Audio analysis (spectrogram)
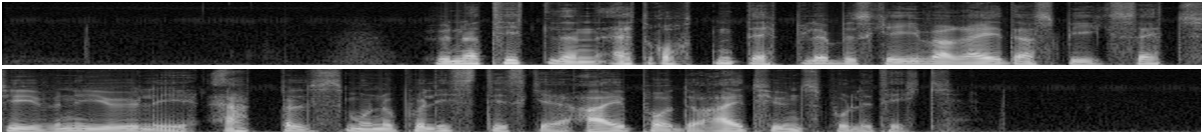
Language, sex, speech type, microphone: Norwegian, male, read, Sennheiser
